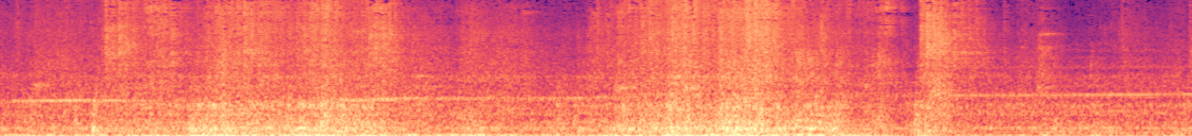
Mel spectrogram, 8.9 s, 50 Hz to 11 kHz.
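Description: A line 3 tram heading towards Weserwehr rumbles steadily along its rails, heavy low-frequency rolling with periodic clattering bursts from the wheels and a faint steady hum, loud throughout, with no voices.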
